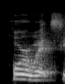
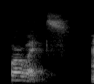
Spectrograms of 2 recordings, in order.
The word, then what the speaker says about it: Horowitz: Horowitz, yep. – Horowitz. No I in the middle there. It's just Horowitz. – No extra O, no I. Yep. Horowitz.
